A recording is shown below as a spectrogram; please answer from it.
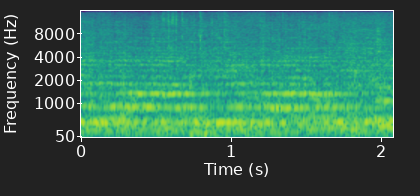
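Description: A choir singing long held notes over music, played as a theme-park dark ride's soundtrack.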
